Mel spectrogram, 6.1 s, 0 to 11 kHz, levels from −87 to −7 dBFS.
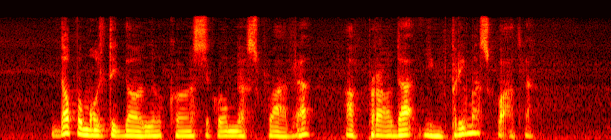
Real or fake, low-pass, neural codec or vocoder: fake; 7.2 kHz; codec, 16 kHz, 0.8 kbps, ZipCodec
